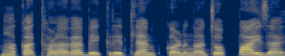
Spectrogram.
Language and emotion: Goan Konkani, neutral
